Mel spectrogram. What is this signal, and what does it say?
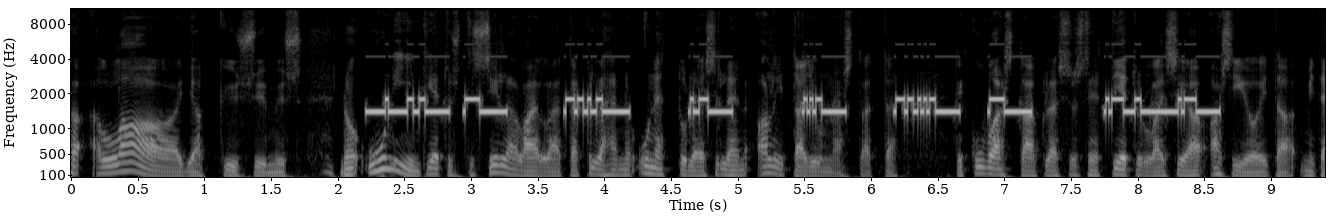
TTY/TDD text telephone tones (45.45 baud Baudot), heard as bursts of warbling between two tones, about 400 Hz shift, 1600 Hz centre, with speech in Finnish. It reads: IT WAS STEVE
